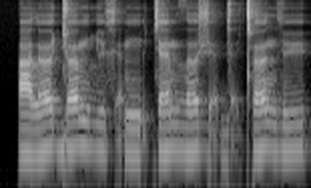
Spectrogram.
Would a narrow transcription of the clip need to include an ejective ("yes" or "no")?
no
